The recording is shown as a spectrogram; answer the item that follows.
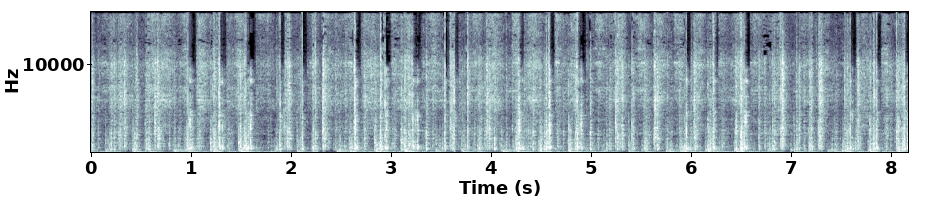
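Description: A street drum band playing a fast, loud, driving rhythm: a large bass drum and smaller hand-played drums struck several times a second, over a steady low hum.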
